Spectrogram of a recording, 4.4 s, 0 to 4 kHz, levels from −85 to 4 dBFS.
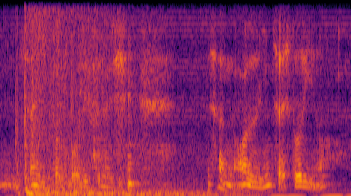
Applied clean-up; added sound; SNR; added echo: none; Boom; 3 dB; reverberation time 0.3 s.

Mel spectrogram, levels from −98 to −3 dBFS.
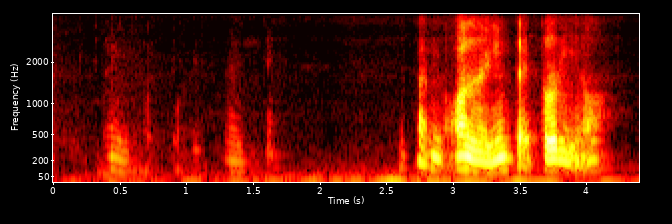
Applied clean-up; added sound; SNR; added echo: neural mask model DeepFilterNet 3.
